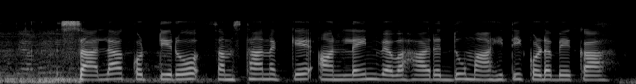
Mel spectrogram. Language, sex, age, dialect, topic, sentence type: Kannada, female, 18-24, Dharwad Kannada, banking, question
